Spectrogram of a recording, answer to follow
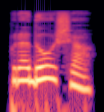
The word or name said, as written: ಪರದೇಶಿ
